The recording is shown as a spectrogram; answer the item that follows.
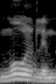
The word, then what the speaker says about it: Magdalen: that's where the word mlin comes from so the 14th century that word Magdalene was pronounced mlin which is where the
